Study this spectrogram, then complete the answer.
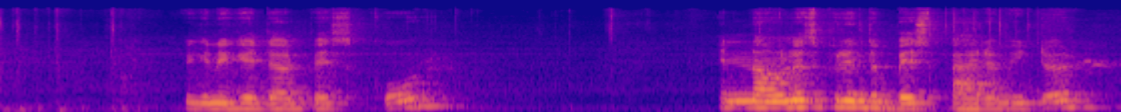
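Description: A young woman speaks calmly into a microphone, close by.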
